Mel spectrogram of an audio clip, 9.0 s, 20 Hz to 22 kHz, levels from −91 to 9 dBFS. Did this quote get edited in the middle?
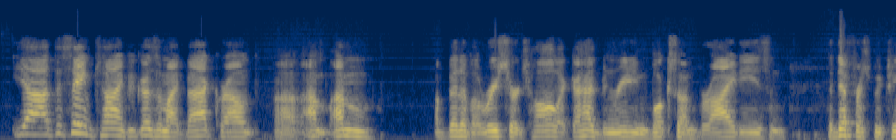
no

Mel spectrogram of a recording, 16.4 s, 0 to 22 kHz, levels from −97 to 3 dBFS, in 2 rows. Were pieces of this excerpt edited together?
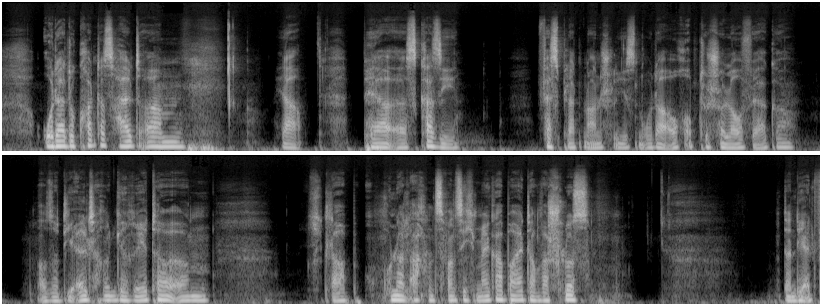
yes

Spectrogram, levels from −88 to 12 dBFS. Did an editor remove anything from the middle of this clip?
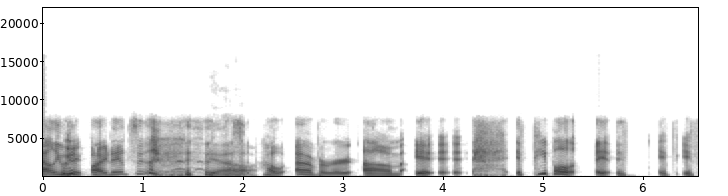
yes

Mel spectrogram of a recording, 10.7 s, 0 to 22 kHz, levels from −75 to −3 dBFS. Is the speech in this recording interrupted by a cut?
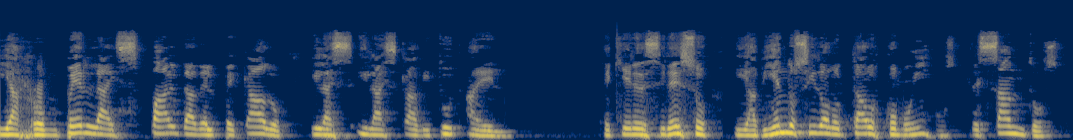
yes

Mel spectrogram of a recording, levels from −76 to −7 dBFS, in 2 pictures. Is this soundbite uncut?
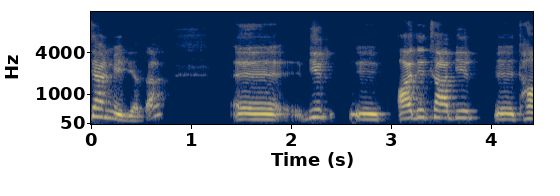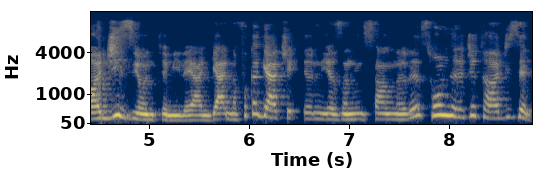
yes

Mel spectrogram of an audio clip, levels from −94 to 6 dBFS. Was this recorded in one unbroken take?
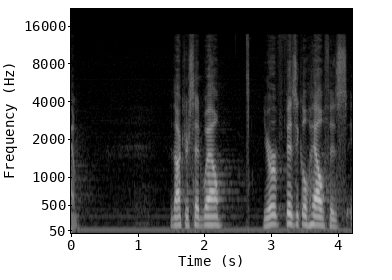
yes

